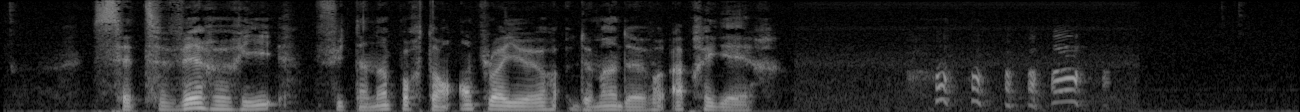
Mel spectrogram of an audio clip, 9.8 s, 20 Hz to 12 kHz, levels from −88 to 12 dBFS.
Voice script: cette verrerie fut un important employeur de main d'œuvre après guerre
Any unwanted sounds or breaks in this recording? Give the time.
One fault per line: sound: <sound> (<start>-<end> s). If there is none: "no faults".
sound: laugh (6.8-8.3 s)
